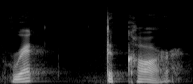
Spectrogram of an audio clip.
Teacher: You don't really hear the T when you link it with the next word.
